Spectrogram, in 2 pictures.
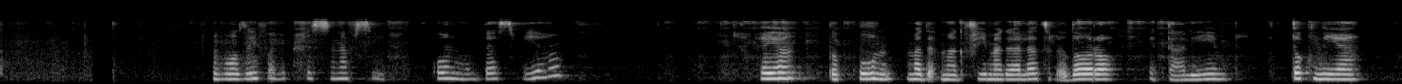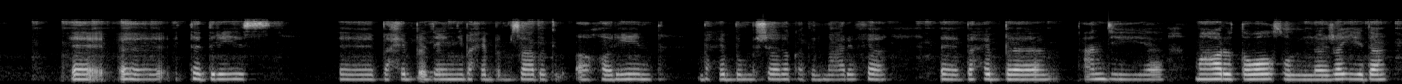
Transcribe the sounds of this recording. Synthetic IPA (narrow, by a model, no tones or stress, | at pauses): ʔelwɑzˤiːfɑlːiːbeħesːnæfsit̪æ̥kuːnmʊnt̪æːz̥fiːhæ | hɪjːæbɪt̪kuːn | fimæɡæːlæːt̪elʔḛd̪ɑːɾˤɑʔɪt̪ːaʕliːm | ɪt̪ːɑqnɪjæ | ɪt̪ːad̪ɾiːs | bɪħɪbːlʔɪnːibɪħɪbːmʊsaːʕad̪aʔaːxæɾiːn | bɪħɪbːmʊʃɑːɾˤɑkalmaʕɾɪfa | bɪħɪbː | ʕand̪i | mɑhɑːɾˤt̪ːɑwɑːsˤolʒæjːɪd̪a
